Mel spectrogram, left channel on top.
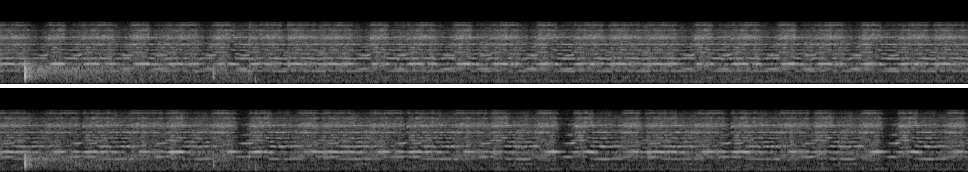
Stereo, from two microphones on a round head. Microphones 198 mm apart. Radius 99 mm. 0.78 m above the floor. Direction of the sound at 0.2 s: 50° left (ahead or behind).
